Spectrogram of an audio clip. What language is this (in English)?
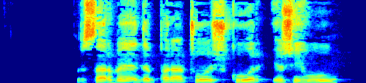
Pashto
